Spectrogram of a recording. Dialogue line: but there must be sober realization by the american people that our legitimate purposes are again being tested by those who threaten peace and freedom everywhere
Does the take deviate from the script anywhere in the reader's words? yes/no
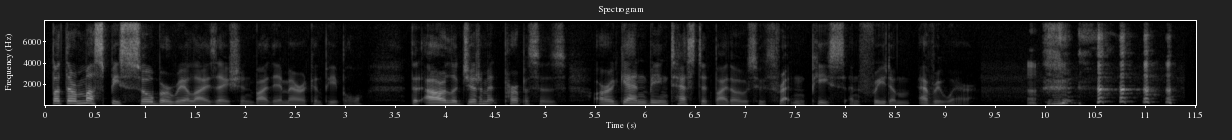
no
